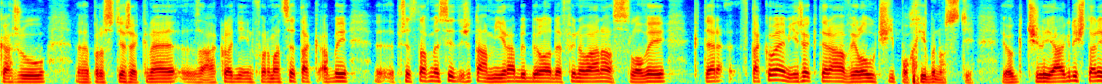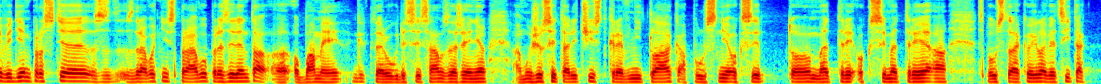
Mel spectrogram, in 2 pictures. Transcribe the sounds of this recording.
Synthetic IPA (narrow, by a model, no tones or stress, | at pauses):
karuːpɾo̞scɛrɛknɛza̰ːkladɲiːɪnfo̞ɾmat͡sɛt̪aka̰bɪpr̝̥ɛt̪st̪afmɛsɪʒɛt̪amiːɾabɪbɪladɛfɪnovaːnaslo̞vɪkt̪ɛɾaft̪ako̞vɛːmiːrɛkt̪ɛɾaːvɪlo̞wt͡ʃiːpo̞xɪbno̞scɪjoːt͡ʃɪlɪjaːɡdɪʃt̪adɪvɪɟɪmpɾo̞scɛzd̪ɾavot̪ɲiːspɾaːvupɾɛzɪdɛnt̪aʔo̞bamɪkt̪ɛɾowɡdɪsɪsaːmzvɛrɛjɲɪlʔa̰muːʒusɪt̪adɪt͡ʃiːst̪kɾɛvɲiːt̪lakapuːlsɲɪoksɪ | t̪omɛt̪ɾɪʔoksɪmɛt̪ɾɪjɛʔaspowst̪at̪akoviːɦdlɛvjɛt͡siːt̪ak̚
